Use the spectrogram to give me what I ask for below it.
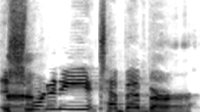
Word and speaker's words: Courtney Weber: Is it Courtney Teber or I'm not sure. It's Courtney Teber. It's that's very right. That's correct. Courtney Teber.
